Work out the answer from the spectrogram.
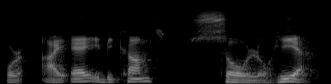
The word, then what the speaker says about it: zoología: If we change Y for IA, it becomes zoología. Zoología. The same rule here with G. We say zoología, not zoología, no.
